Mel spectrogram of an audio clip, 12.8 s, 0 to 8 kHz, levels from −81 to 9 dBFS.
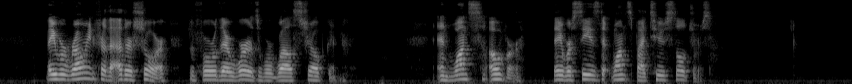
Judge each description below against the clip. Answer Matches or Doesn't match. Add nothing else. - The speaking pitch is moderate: Matches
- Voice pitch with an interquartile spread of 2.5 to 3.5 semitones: Matches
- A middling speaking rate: Doesn't match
